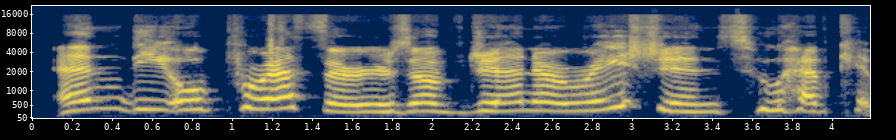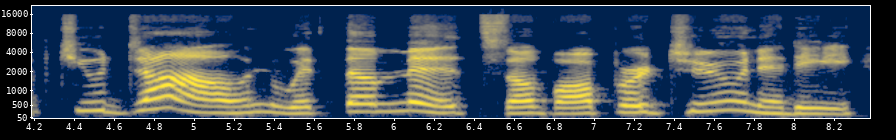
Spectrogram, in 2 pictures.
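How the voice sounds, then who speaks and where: A woman doing an impression of a menacing masked male villain, proclaiming slowly and theatrically like a grand revolutionary speech. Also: high voice, fairly bright tone, dry recording, heavily acted.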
